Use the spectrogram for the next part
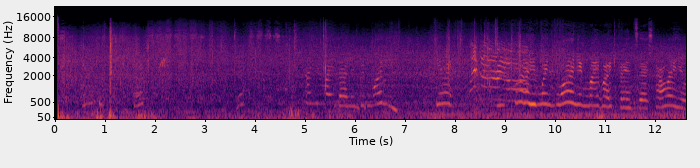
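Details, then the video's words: White female cat with yellow eyes meowing loudly at the sight of food: a run of arched, rising-then-falling meows, sparse at first and then coming quickly one after another in the second half, with human voices nearby. "White cat with yellow eyes began to meow loudly when she saw the food"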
